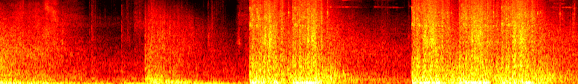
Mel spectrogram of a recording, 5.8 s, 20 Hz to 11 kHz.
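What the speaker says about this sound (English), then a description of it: "mid-range BR fight there. I'm just trying to get the angle. I noticed that I'm being shot from top centre" Battle rifle fire in Halo 4 multiplayer, two loud sustained bursts of shots near the end following quieter distant firing, with no talk over it.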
